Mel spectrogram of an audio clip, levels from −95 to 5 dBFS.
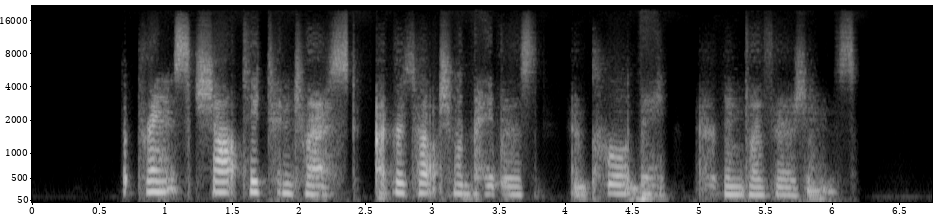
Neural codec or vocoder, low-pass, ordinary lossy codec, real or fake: codec, 44.1 kHz, 0.9 kbps, DAC; 19.8 kHz; none; fake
